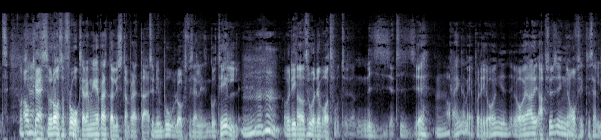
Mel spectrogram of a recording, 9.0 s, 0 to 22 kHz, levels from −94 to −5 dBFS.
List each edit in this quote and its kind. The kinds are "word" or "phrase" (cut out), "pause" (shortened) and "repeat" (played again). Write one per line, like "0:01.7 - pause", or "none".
0:01.2 - word
0:02.2 - word
0:04.5 - word
0:06.7 - word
